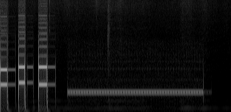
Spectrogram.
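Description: Three short telephone beeps followed by a steady two-second dial tone, clean and close, in a Nancy Drew video game phone call.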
